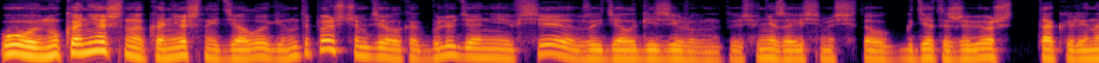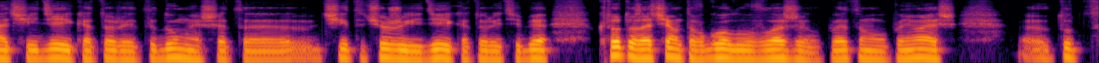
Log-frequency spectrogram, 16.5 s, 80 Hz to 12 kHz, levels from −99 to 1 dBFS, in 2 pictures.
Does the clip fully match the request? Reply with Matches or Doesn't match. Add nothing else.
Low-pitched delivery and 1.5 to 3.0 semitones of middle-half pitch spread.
Matches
